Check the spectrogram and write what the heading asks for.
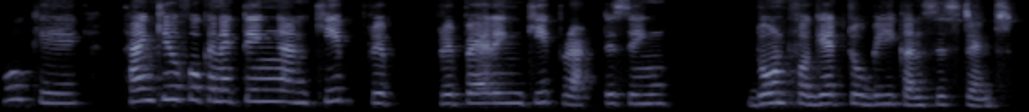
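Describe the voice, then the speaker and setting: On a low-quality recording, an English tutor from Karnataka, South India, runs phone conversation practice with a beginner over a call. Her high voice is unhurried with fairly even intonation, and she patiently repeats the essentials, frequently asking "okay?".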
